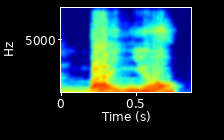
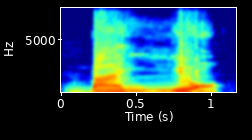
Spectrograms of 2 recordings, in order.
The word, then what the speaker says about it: baño: We have el baño. So remember the pronunciation of the ñ. El baño, baño.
